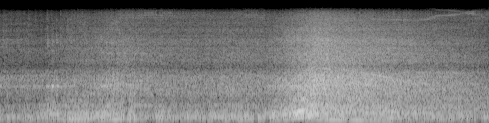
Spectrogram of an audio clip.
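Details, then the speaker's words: Chevy just started: uneven, lumpy idle with a brief swell of revs midway; engine idles rough, cause unknown. "Yeah. I don't I don't know how well this is going to sound, but you can hear it idling like crap. Okay. See, I'm not quite sure what it is."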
